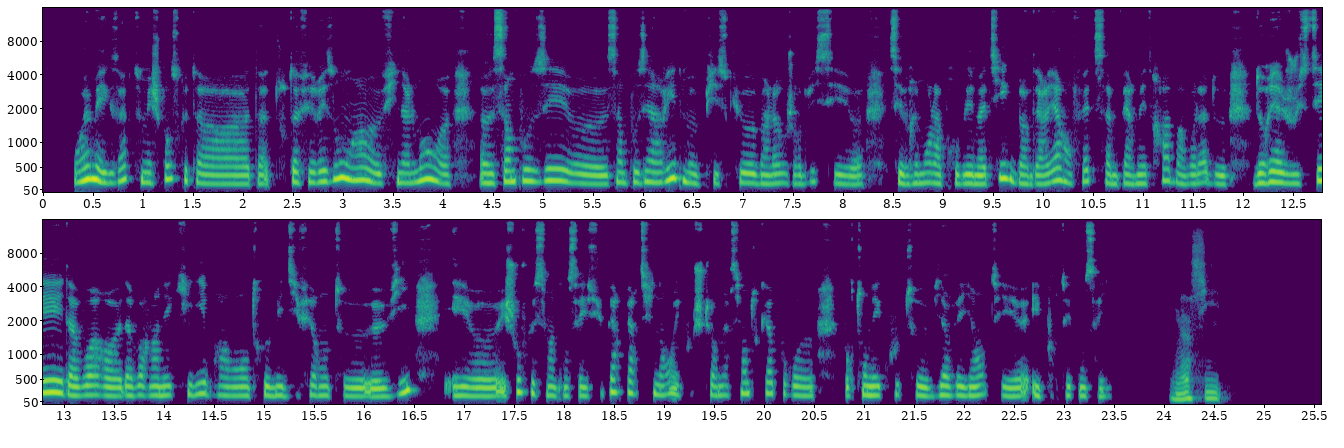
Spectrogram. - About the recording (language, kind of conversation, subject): French, advice, Comment puis-je mieux séparer mon temps de travail de ma vie personnelle ?
- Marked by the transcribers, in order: none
